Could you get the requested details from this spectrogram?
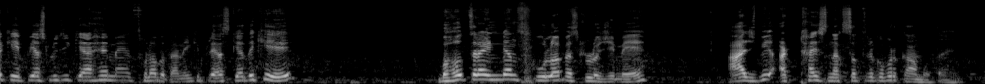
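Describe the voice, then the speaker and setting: A man with a voice on the high side teaches an astrology class, heard over poor audio with slight background noise. Speaking Hindi with a Bengali accent, he blends in English phrases and explains using rhetorical questions and familiar examples.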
